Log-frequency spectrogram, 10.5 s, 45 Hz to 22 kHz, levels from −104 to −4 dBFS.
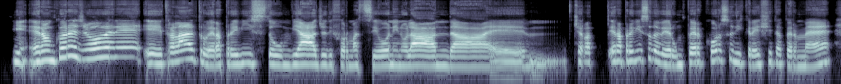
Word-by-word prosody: sì, 225 -3 -3
ero 235 +4 +4
ancora 325 +7 +4
giovane 330 +3 +2
e 205 -1 -2
tra 230 +3 -2
l'altro 265 -2 +5
era 185 +1 0
previsto 200 0 -3
un 185 0 -9
viaggio 195 0 +5
di 190 - -11
formazione 180 0 -5
in 180 - -10
Olanda, 175 -1 +2
ehm, 205 - -9
c'era 230 -1 -6 0.2
era 250 0 -2
previsto 265 +3 -3
d'avere 210 -9 -2
un 190 +2 -8
percorso 245 +5 -3
di 220 -3 -7
crescita 205 +2 -7
per 175 -3 -7
me 175 +6 -2
205 Hz, 150 wpm, -23 LUFS, 180-250 Hz, 0.2 s, l'altro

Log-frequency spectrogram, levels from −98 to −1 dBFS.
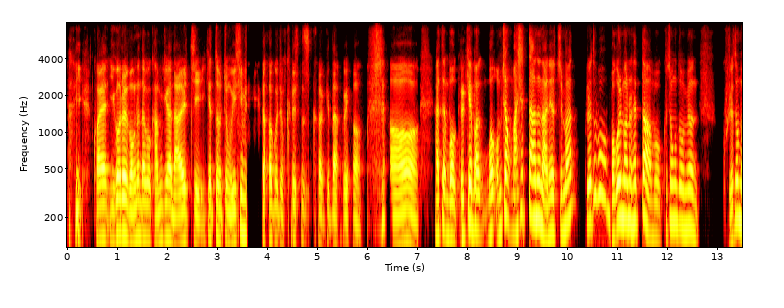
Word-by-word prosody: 아니 - - -3 0.2
과연 125 0 +2
이거를 145 +4 +6
먹는다고 125 +2 +1
감기가 120 +4 0
나을지 110 +1 +2
이게 120 +5 -4
또 120 - -2
좀 115 -4 -3
의심이 135 +6 -3
되기도 - - -3
하고 125 -1 -5
좀 105 - -7
그러셨을 120 -3 -10
것 - - -20
같기도 - - -3
하고요. - - -6 0.5
어 105 -1 +2 0.3
하여튼 140 +1 0
뭐 135 -1 +2
그렇게 140 +7 +3
막 160 -2 +2
뭐 150 - +4
엄청 160 +5 +1
맛있다는 200 +4 +2
아니었지만 150 - 0 0.2
그래도 360 -3 0
뭐 300 -3 -1
'먹을 190 +8 +4
만은 190 -2 +2
했다.' 190 -6 +3
뭐 130 -2 -8
그 155 - -17
정도면 170 -6 -2 0.5
그래도 195 - -3
뭐 180 - +1
140 Hz, 360 characters per minute, -22 LUFS, 120-175 Hz, 0.5 s, 이거를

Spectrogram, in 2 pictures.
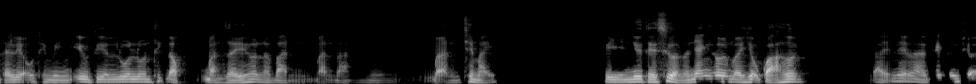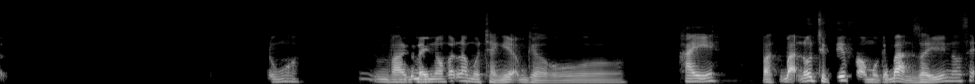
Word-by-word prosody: tài 105 -1 -3
liệu 110 -1 -3
thì 105 - -10
mình 100 -1 -4
ưu 125 -2 0
tiên 115 -2 -2
luôn 120 0 +1
luôn 120 -1 -2
thích - - -13
đọc - - -3
bản 90 - -4
giấy 95 +2 -2
hơn 115 -1 -4
là 100 - -9
bản 90 -1 -8 0.2
bản - - -13
bản, 90 -1 -17 0.2
ừm, 90 +1 -25 0.4
bản 90 - -6
trên 125 - -3
máy. - - -7 1.1
vì 110 -1 0
như 125 +3 +4
thế 115 - +4
sửa 105 - +5
nó 95 - -4
nhanh 130 +5 -1
hơn 135 -2 +1
và 110 - +1
hiệu 125 +5 +1
quả - - +4
hơn. 125 +1 0 0.7
Đấy - - -7
nên - - -4
là - - -5
cái 430 - -8
câu 415 - -3
chuyện - - -4 2.6
Đúng 120 +2 -6
rồi. 130 - -9 0.6
Ừm, 225 - -7
vài 115 +1 +4
cái 130 - +3
đấy 115 - +7
nó 125 0 +2
vẫn 155 +3 0
là 165 - +2
một 120 -5 0
trải 105 -4 -2
nghiệm, 105 0 0
kiểu, 95 -4 -1 1.3
hay 140 0 +4
ấy 160 +2 -1 0.4
và - - +3
bạn - - +8
note - - +6
trực - - +1
tiếp 190 - +8
vào - - +4
một 110 -1 0
cái - - +2
bản 145 -9 +6
giấy 110 +5 +2
nó 155 0 -4
sẽ 155 - -7
115 Hz, 200 wpm, -24 LUFS, 105-130 Hz, 2.6 s, bạn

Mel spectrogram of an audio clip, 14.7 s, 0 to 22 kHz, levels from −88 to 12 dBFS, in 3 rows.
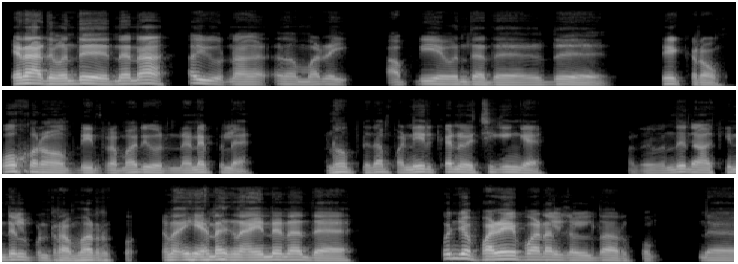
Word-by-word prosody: ஏன்னா 160 +2 +10
அது 135 - +2
வந்து. 150 +3 +3
என்னான்னா, 140 +5 +3 0.3
ஐயோ! 155 -5 +1
நான் 115 0 -1 0.2
அது 120 -1 -5
மழை 120 0 -4 0.4
அப்படியே 130 +4 -3
வந்து 115 0 -4
அதை 105 0 -4 0.2
இது 115 +3 -4 0.7
கேக்கறோம், 110 -8 -2
போகறோம் 135 -7 0
அப்படின்ற 100 0 -5
மாரி 120 +1 -2
ஒரு 95 - -9
நெனைப்புல. 105 -2 -3 0.6
நானும் 120 +6 -2
அப்டி 110 -1 -12
தான் 125 -3 -6
பண்ணி 120 +5 +1
இருக்கேன்னு 125 -1 -1
வச்சுக்குங்க. 120 -1 -4 0.7
அது 90 +1 -17
வந்து 110 +7 -3
நான் 105 -3 -2
கிண்டல் 135 +2 -1
பண்றா 115 -1 -2
மாரி 120 -1 +1
இருக்கும். 105 - -14 0.2
ஆனா 130 +1 +1 0.2
எனக்கு, 140 0 +4
நான் 125 0 +5
என்னான்னா 135 0 +3
இந்த, 115 -2 +1 0.8
கொஞ்சம் 195 -6 +3
பழைய 165 +3 +9
பாடல்கள் 120 -5 0
தான் 115 -2 0
இருக்கும். 95 0 -14 0.3
இந்த, 120 -1 -7
120 Hz, 170 wpm, -24 LUFS, 110-135 Hz, 0.8 s, ஏன்னா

